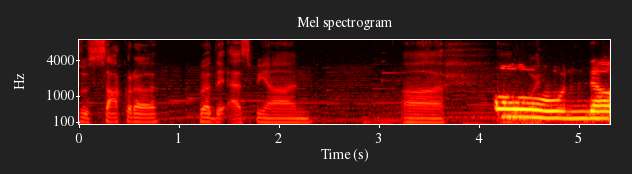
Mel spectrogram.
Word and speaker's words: Sakura: like I I mean I try to say it with the Japanese accent as much as possible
